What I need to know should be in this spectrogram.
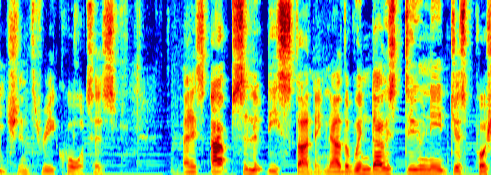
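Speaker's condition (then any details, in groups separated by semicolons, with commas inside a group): No condition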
